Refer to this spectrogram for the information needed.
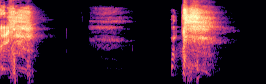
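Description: Two sharp, explosive sneezes separated by a short quiet gap with a faint intake of breath.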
